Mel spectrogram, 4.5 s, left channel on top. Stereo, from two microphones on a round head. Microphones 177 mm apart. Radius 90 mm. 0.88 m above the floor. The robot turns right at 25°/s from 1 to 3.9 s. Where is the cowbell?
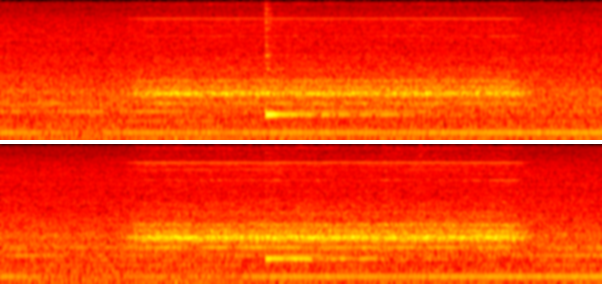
70° left (ahead or behind), 1.4 m; by 2.2 s 65° left (ahead or behind), 1.4 m.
